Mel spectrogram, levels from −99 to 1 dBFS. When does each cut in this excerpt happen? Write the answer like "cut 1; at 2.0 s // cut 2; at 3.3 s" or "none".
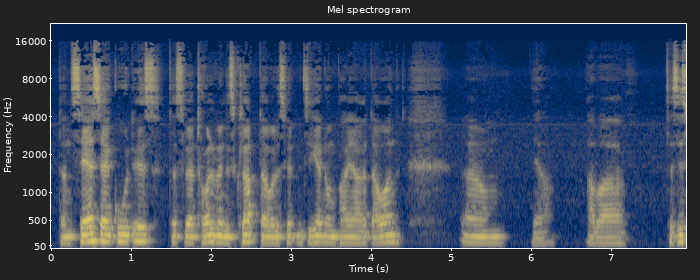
none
